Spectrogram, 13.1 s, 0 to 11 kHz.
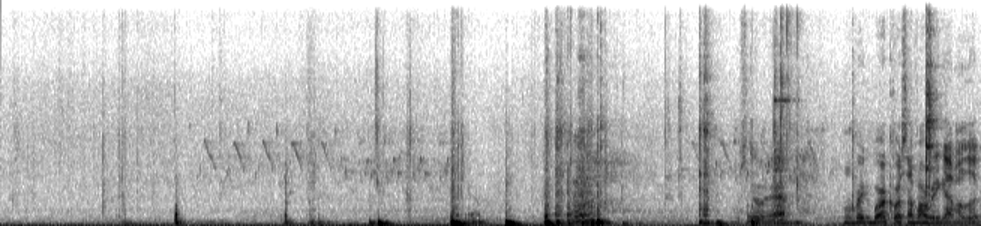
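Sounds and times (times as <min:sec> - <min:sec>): songbird chirping: 0:01.7 - 0:13.0
sharp knocks: 0:06.0 - 0:08.3.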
